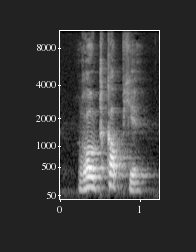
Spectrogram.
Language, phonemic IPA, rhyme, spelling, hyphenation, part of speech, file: Dutch, /ˌroːtˈkɑp.jə/, -ɑpjə, Roodkapje, Rood‧kap‧je, proper noun, Nl-Roodkapje.ogg
- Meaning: Little Red Riding Hood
